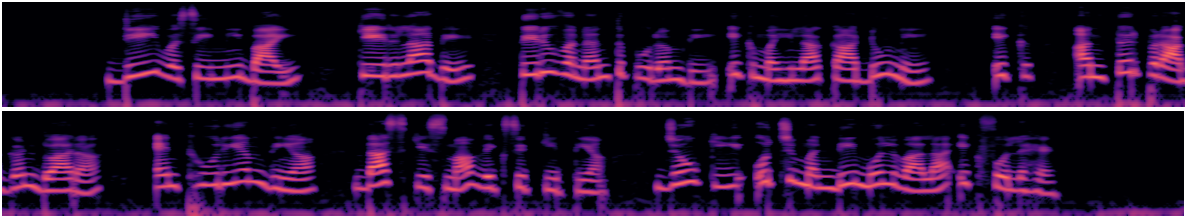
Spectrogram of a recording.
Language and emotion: Punjabi, neutral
